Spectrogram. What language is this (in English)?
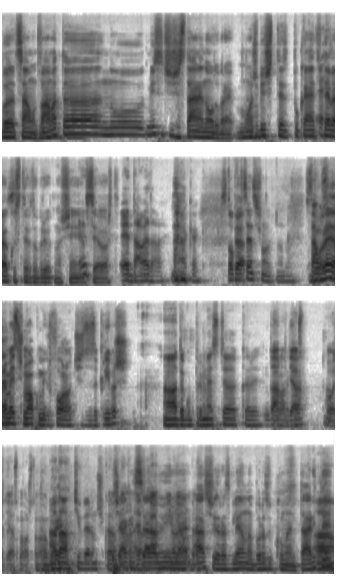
Bulgarian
